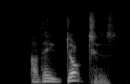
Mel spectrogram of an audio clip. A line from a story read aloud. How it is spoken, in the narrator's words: he asked Ron quietly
